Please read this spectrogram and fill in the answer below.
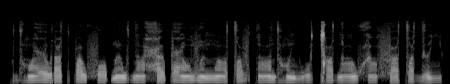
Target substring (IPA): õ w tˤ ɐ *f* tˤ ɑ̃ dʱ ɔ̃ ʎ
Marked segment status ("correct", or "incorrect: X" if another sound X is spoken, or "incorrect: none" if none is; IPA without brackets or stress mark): incorrect: v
